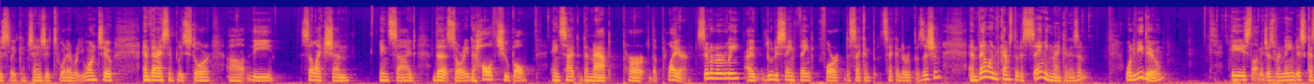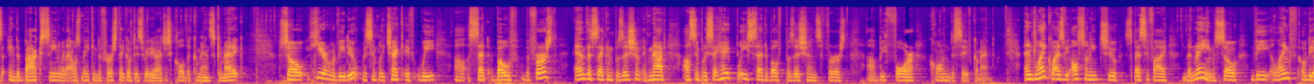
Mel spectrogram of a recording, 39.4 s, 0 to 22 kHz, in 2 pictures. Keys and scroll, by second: 18.7 ctrl+v, 24.2 ctrl+v.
